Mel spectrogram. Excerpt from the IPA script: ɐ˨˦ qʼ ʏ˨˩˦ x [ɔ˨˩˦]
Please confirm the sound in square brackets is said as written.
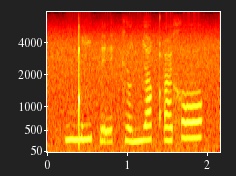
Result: no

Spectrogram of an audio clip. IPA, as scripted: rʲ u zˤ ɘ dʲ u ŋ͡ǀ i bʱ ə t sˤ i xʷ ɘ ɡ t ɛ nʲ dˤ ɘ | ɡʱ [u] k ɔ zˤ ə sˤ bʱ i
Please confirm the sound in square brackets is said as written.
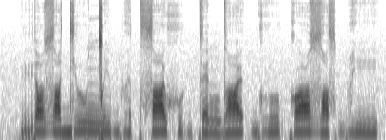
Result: yes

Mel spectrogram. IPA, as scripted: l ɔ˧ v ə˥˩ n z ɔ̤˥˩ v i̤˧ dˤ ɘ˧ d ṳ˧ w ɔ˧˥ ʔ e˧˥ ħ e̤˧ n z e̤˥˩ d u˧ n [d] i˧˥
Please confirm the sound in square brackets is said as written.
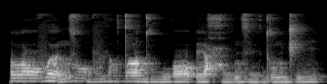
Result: no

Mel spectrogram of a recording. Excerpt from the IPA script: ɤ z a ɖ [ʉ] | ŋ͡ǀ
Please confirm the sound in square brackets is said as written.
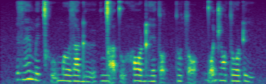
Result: yes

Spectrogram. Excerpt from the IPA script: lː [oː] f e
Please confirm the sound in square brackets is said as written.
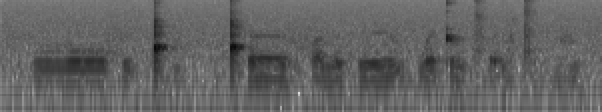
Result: yes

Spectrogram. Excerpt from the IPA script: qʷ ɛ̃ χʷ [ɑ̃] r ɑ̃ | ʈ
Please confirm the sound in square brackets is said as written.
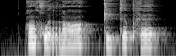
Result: no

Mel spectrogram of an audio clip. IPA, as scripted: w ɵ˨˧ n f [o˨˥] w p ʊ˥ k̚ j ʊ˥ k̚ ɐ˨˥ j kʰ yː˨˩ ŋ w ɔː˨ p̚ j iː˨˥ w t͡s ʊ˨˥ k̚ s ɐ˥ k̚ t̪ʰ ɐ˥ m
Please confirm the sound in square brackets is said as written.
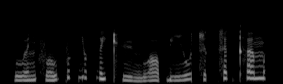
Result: yes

